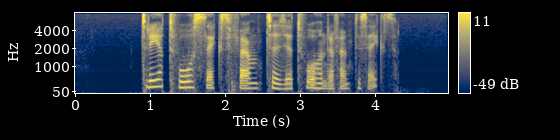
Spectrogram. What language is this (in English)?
Swedish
